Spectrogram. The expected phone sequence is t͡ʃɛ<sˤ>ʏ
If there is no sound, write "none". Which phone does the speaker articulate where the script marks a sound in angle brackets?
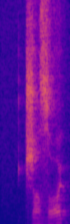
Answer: zˤ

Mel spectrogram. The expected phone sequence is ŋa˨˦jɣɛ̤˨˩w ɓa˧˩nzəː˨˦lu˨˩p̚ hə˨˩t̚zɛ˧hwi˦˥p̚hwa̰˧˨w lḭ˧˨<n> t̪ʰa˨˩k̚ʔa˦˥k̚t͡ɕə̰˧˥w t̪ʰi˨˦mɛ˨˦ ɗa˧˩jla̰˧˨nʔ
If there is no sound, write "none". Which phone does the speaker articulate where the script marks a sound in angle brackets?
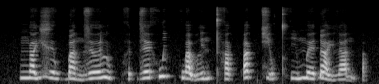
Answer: n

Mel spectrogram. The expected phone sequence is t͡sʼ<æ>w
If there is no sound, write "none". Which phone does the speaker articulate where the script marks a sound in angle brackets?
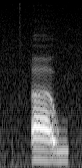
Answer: æ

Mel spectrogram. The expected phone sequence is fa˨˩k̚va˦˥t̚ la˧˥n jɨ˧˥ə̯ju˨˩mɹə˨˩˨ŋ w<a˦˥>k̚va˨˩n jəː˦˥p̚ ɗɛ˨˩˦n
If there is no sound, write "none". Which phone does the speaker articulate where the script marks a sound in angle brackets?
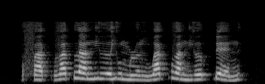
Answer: a˦˥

